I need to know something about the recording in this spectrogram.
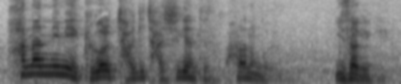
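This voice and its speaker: Dramatic, fairly high-voiced male Bible teacher. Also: huge pitch swings, normal speed, a little mellow, slight background noise. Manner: dramatic storytelling, acting out quoted cries; addresses listeners with questions.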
